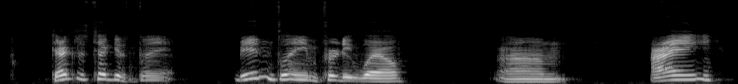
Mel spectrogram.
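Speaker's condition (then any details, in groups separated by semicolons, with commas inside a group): Cerebral palsy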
